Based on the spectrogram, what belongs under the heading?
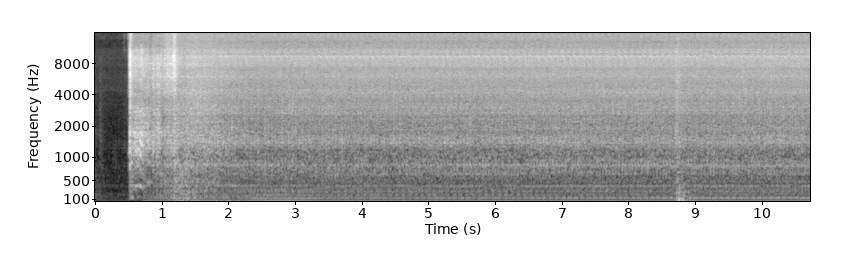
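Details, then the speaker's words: Nissan Micra K12 (3rd generation) started after spark plug replacement, with the air intake housing refitted (possibly missing a rubber ring): quick crank, clean catch, brief flare, then a steady even idle with no misses. Normal start and idle. "So now let's start up the engine and make sure everything is as it should be, and it should sound an awful lot healthier."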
